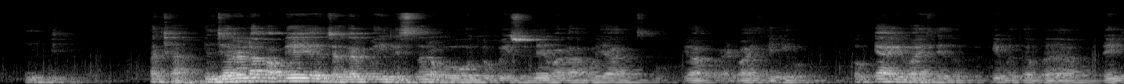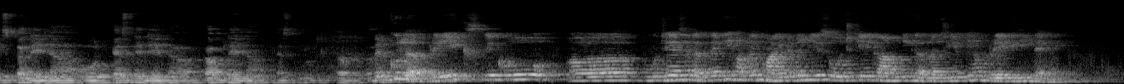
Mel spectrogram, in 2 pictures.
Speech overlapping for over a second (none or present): none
